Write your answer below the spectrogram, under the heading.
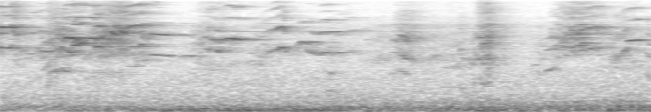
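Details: Lorikeets calling during rolling thunder and lightning: shrill, screechy chattering notes packed densely together, loudest in the first second, over a steady low rumble.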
